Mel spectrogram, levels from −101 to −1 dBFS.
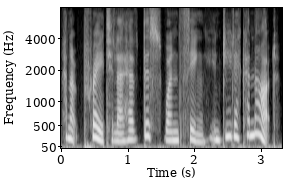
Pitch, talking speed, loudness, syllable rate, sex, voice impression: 210 Hz, 215 wpm, -20 LUFS, 5.2 syllables/s, female, feminine, adult-like, relaxed, weak, soft, slightly muffled, intellectual, calm, slightly friendly, reassuring, slightly kind, slightly modest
